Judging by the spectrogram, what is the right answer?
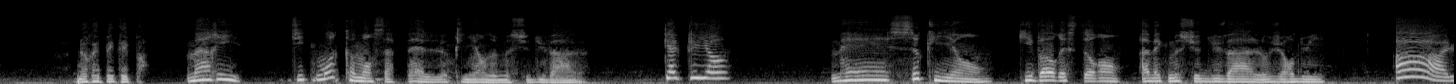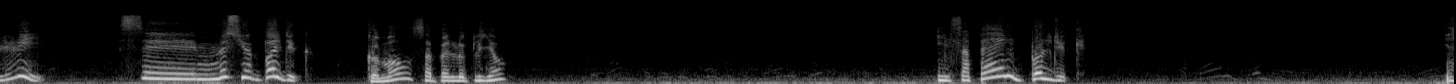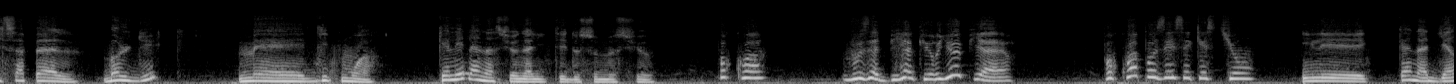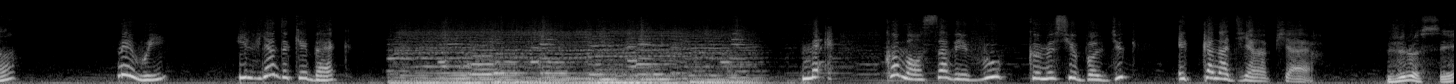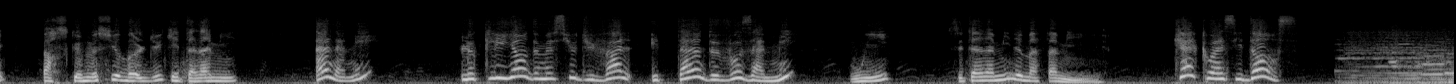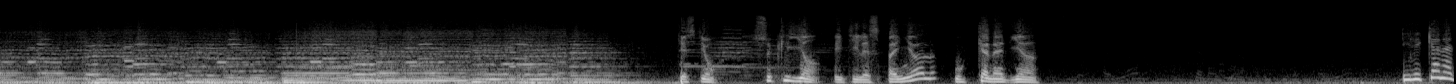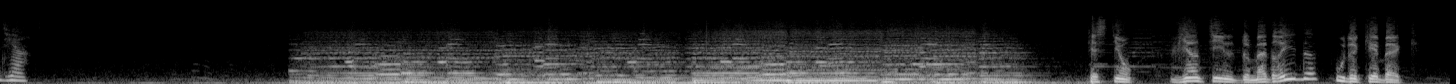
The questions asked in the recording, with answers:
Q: Ce client est-il espagnol ou canadien?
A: Il est canadien.

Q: Vient-il de Madrid ou de Québec?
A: Il vient de Québec.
